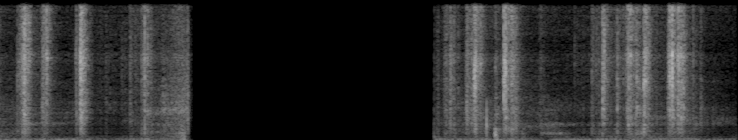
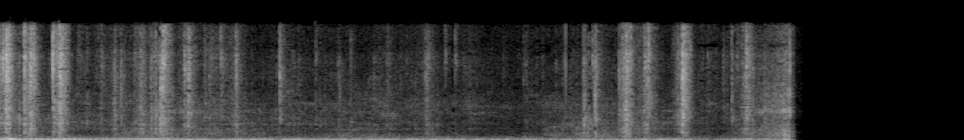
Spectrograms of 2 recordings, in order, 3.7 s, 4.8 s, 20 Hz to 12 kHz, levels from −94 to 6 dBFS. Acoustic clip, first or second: second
